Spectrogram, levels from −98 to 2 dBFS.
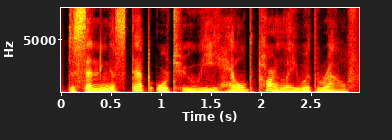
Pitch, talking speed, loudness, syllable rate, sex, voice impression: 130 Hz, 200 wpm, -19 LUFS, 4.6 syllables/s, male, masculine, adult-like, slightly relaxed, slightly weak, bright, soft, slightly muffled, intellectual, calm, friendly, slightly lively, kind, modest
